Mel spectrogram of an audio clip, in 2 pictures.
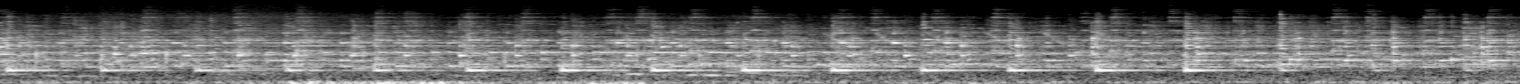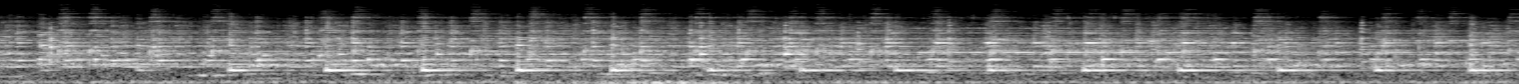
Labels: is there a jingling?
yes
